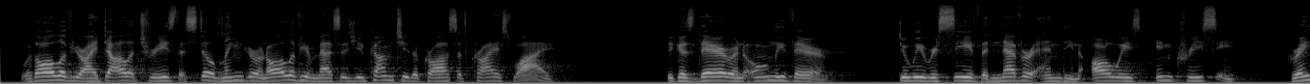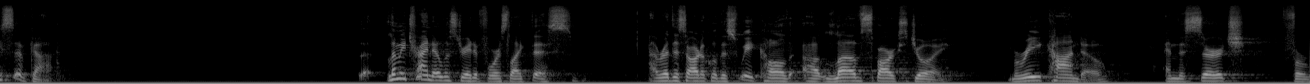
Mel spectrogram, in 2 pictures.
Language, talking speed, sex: English, 140 wpm, male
